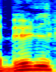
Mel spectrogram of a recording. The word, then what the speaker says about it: Bulles: Est-ce qu'on dit la Chute à Bulles, la Chute à Boules? On s'entend pas là-dessus. Ben moi, je l'ai tout le temps dit Chute à Bulles, mais ça s'écrit comme boule, okay.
